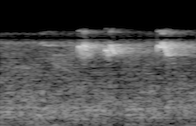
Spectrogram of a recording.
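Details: Oriental magpie-robin giving three short, clear whistled notes over about a second, the middle one slightly lower, against a quiet background.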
